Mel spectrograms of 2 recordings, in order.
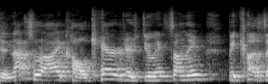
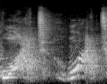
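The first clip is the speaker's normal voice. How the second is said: mock disbelief; 7 semitones higher than usual. Mock disbelief, woman rises.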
